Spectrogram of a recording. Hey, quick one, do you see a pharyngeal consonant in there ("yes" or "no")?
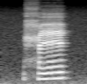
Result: yes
